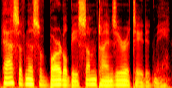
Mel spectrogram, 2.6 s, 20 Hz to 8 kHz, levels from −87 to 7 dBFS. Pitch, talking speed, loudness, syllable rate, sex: 100 Hz, 160 wpm, -17 LUFS, 7.1 syllables/s, male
